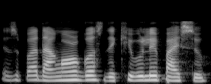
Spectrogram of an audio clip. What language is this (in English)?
Assamese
